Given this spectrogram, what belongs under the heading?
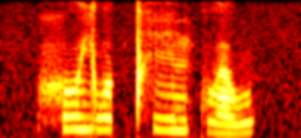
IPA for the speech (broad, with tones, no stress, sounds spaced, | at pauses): h uː˧ j w ʊ˨˥ k̚ pʰ iː˧ m kʷ ɐ˨˧ w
